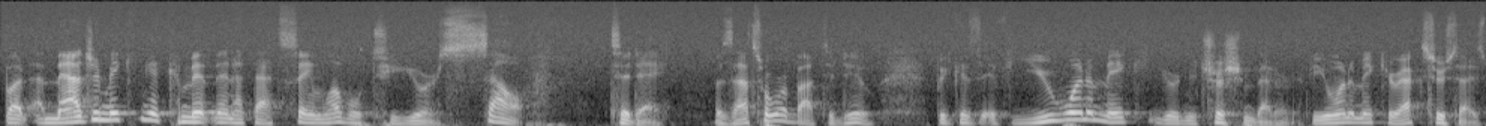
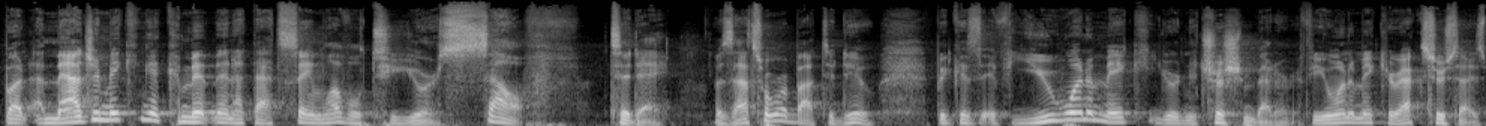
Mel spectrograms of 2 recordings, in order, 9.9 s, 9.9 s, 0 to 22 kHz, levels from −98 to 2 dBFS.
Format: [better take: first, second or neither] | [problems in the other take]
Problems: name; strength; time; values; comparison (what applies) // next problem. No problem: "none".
second | hiss; noticeable; throughout; 10 dB below the speech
